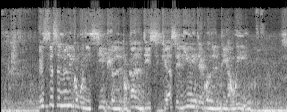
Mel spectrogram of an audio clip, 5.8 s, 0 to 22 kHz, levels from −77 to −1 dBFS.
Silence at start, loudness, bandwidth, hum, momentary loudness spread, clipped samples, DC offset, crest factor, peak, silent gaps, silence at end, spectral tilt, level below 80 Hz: 0.05 s; -7 LUFS; over 20 kHz; none; 8 LU; 0.4%; under 0.1%; 10 dB; 0 dBFS; none; 0 s; -2.5 dB/octave; -20 dBFS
